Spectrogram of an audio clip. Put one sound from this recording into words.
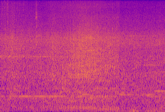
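A scooter engine passes by on a street.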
